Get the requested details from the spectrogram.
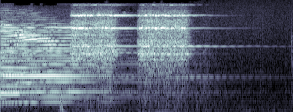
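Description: A telephone rings loudly.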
